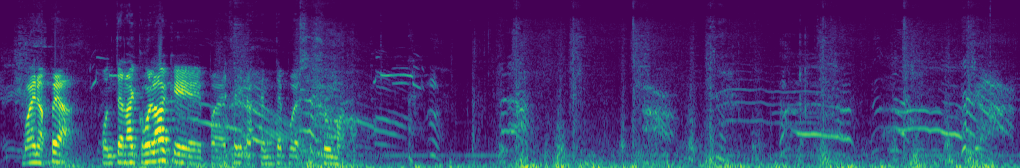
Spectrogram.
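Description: Blades strike and clash in quick blows.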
